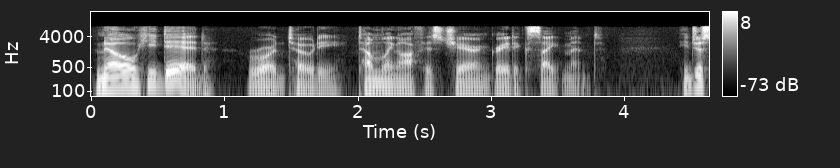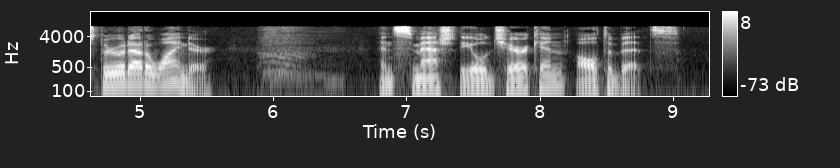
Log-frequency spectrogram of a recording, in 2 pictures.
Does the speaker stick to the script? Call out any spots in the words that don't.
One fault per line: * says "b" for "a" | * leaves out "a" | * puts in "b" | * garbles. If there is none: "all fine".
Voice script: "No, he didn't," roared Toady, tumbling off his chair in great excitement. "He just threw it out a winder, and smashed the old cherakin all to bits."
* says "did" for "didn't"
